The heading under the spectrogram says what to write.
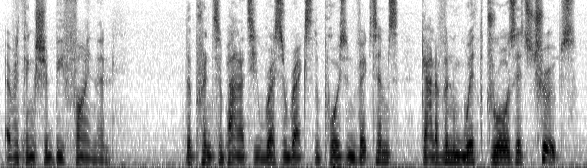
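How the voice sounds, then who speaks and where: A man playing a grim, urgent adventurer leading his party in a fantasy game, terse and decisive, with a husky voice. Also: mid-range voice, brisk, lightly acted. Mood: skeptical. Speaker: game character, leader of adventurers. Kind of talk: fantasy video game cutscene acting.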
